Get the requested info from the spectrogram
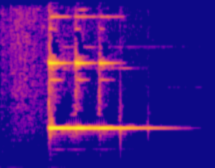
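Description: Notification-bell sound effect: a single bright ding about half a second in, with a few light ticks, ringing out over about a second.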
